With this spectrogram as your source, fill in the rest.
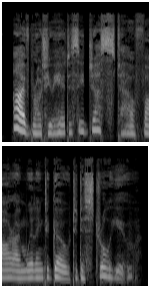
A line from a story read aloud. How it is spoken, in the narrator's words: she purred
